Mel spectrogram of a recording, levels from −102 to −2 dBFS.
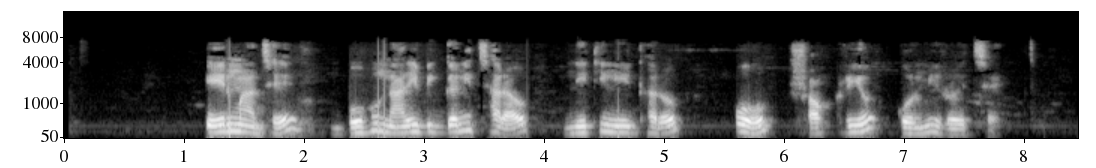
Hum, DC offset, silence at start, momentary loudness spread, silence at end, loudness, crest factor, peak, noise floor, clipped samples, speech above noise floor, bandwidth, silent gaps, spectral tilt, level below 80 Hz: none; under 0.1%; 1.2 s; 11 LU; 0.7 s; -17 LUFS; 16 dB; 0 dBFS; -75 dBFS; under 0.1%; 59 dB; 7.8 kHz; none; -5 dB/octave; -52 dBFS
